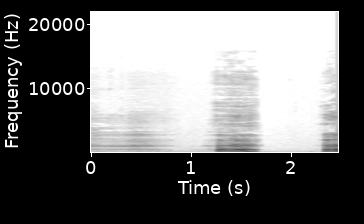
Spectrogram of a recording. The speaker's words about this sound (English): Man, why am I yawning? Stop it.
